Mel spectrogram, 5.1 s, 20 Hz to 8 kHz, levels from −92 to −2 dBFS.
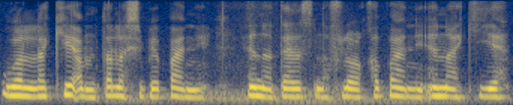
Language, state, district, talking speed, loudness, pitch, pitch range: Sumi, Nagaland, Kohima, 150 wpm, -16 LUFS, 185 Hz, 175-195 Hz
